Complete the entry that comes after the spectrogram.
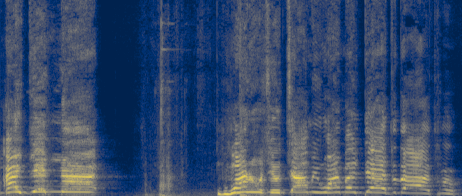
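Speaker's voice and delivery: real heated outburst; angry shouting. Real, not acted. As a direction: shout for an answer, at the end of patience. Shouting at relative in quarrel.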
